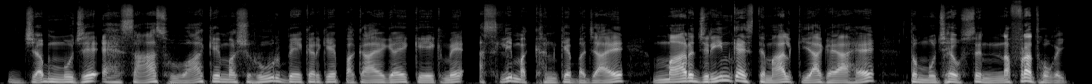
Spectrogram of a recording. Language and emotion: Urdu, disgusted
